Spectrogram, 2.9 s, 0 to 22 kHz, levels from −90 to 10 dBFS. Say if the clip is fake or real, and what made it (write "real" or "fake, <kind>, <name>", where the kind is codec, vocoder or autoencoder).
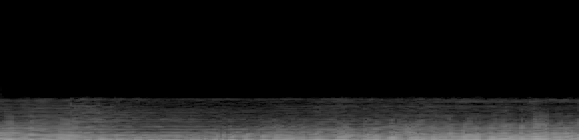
fake, vocoder, HiFi-GAN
